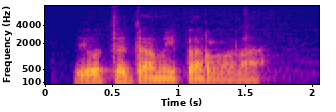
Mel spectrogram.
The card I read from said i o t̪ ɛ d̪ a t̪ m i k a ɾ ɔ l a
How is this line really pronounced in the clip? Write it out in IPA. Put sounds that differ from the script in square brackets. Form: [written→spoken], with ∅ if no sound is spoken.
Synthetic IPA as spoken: [i→j] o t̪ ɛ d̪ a [t̪→∅] m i [k→p] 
